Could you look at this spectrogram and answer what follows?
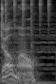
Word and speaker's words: Dome: In 1975, Minoru Hayashi began Domo Company as a bespoke sports car manufacturer to help fund Hayashi's racing programs. Spelled like dome, but pronounced like Domo, one of Domo's first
